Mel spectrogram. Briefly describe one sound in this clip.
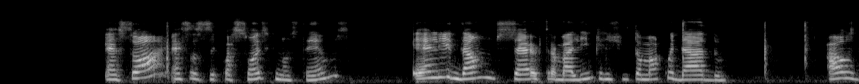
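A woman speaks calmly and explains, heard through an online call.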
